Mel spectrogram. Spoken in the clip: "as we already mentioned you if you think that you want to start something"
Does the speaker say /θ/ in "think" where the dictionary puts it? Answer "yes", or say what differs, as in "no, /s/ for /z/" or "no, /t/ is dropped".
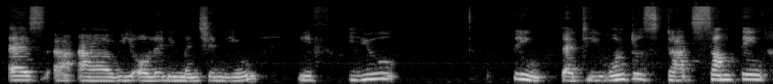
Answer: no, /t/ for /θ/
